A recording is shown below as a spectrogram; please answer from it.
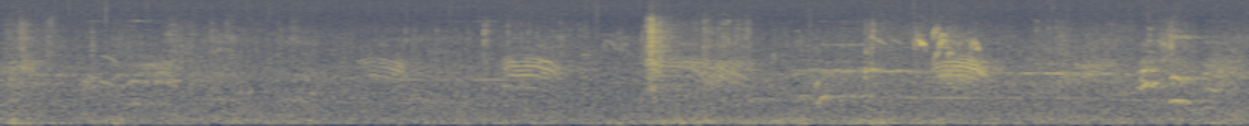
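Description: Birds calling in short, repeated calls, several in a row through the middle and latter part, over a steady low background noise.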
